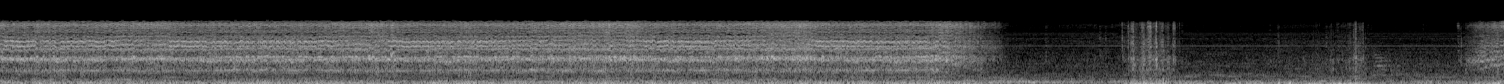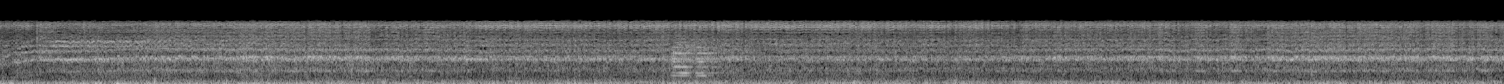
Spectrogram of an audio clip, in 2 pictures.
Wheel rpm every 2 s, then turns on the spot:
160, 160, 170, 170, 130, 10, 0, 70, 160, 170, 170, 170, 170, 170, 170.
10-12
